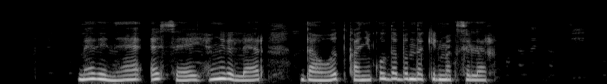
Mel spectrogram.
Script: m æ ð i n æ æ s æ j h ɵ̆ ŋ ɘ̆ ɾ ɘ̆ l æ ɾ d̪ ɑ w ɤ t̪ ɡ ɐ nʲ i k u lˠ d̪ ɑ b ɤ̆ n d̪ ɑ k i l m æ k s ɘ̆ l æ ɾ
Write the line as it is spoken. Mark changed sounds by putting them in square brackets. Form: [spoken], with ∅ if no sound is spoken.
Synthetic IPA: m æ ð i n æ æ s æ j h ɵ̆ ŋ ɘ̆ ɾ ɘ̆ l æ ɾ d̪ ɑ w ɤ t̪ [k] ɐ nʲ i k u lˠ d̪ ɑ b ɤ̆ n d̪ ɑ k i l m æ k s ɘ̆ l æ ɾ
